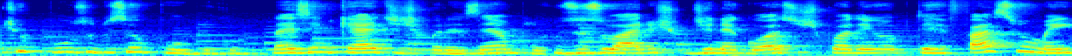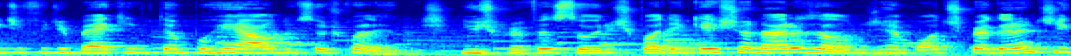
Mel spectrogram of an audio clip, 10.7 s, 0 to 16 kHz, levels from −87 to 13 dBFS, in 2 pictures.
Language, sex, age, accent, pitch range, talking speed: Portuguese, female, 10-29, Brazilian, 225-265 Hz, 185 wpm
